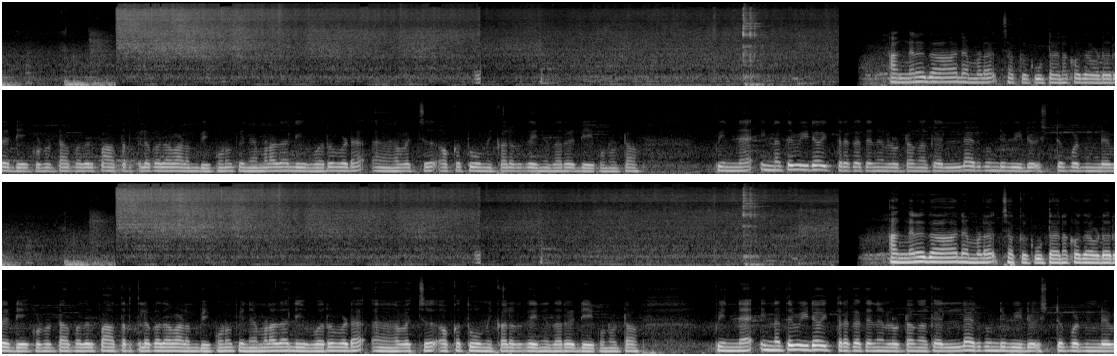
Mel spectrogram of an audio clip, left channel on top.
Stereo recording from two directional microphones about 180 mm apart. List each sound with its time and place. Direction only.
8.8 s a woman's voice: 40° right (ahead or behind)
